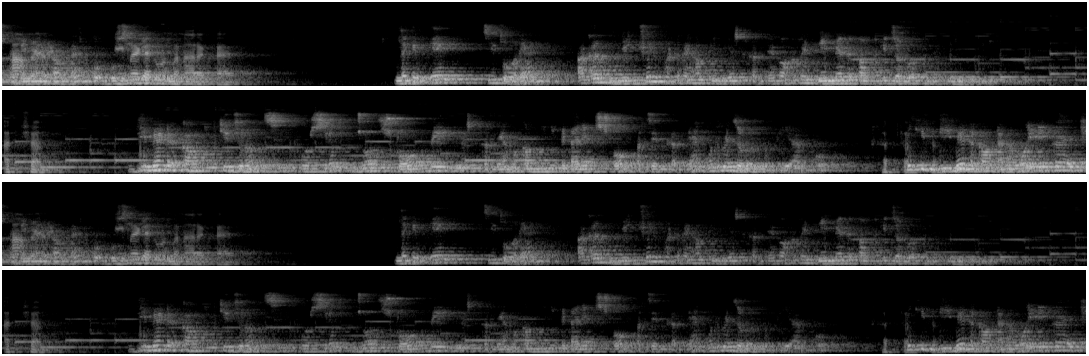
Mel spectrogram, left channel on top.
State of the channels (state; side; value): quieter; right; 8.0 dB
